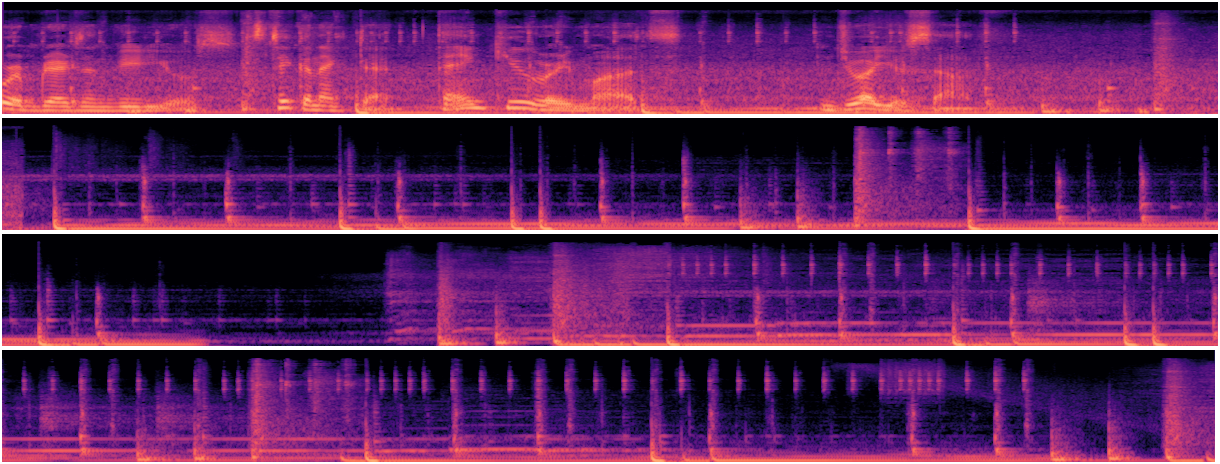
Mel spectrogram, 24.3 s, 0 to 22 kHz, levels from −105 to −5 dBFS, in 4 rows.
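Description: A repeated buffer occurs at 3.91 s. New audio failed to reach the output in time, so the device replayed the block it had just played. The repeated piece is only about 2.9 ms long, which fits a 128-sample buffer, and it sounds twice in a row with a hard join between the copies. At this size the repeat is too brief to register as a stutter, so it comes across as a single sharp click, and a few milliseconds of the real audio are skipped.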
